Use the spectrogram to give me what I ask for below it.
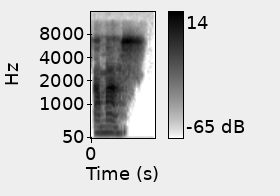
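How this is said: It is said with Argentine stress placement. "En Argentina... Y es vos amás"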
